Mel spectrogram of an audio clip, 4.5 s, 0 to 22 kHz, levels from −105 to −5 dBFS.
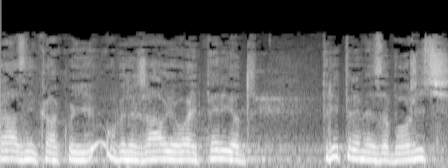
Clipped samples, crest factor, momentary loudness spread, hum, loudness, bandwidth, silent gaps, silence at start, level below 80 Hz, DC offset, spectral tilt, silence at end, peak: under 0.1%; 10 dB; 11 LU; none; -14 LUFS; 10.5 kHz; none; 0 s; -40 dBFS; under 0.1%; -6.5 dB/octave; 0 s; -2 dBFS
